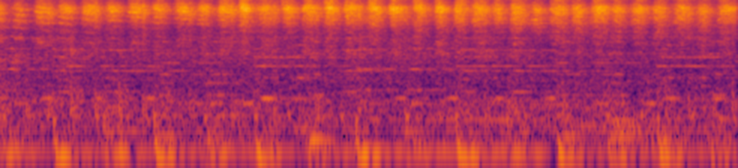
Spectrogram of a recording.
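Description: Hand balloon pump worked rapidly back and forth, each stroke puffing air into a red latex balloon in a quick, even rhythm of whooshes.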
